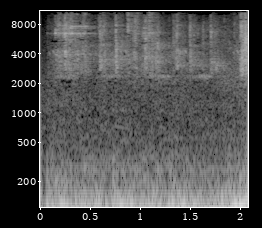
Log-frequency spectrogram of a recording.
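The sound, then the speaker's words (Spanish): Keys jangle as someone plays with a bunch of them, a light, continuous metallic clinking and rattling made of many small bright taps over a low steady hum. “juega con las llaves.”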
